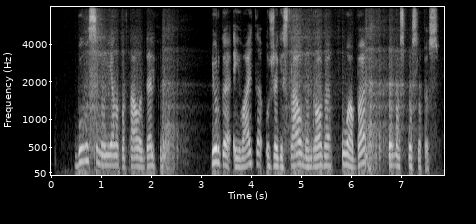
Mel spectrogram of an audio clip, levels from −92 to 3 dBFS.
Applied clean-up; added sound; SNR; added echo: neural mask model RNNoise.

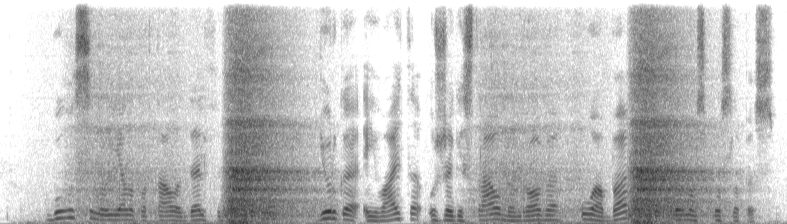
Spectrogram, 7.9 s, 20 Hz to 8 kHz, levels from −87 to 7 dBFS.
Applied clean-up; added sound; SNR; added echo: none; Breathing; -3 dB; none.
